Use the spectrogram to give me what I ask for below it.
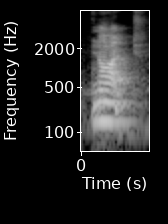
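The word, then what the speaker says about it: knit: ऐसे ही कुछ और स्पेलिंग्स है नाइट, नॉट, के एन ओ टी, नॉट means नॉट, निट, के एन आई टी, यहाँ पे के क्या है? साइलेंट है।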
